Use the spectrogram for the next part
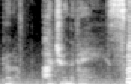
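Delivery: whispered mock threat; hushed joking menace. Replying to her dad, whispered mock threat. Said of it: "I'm like".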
